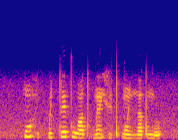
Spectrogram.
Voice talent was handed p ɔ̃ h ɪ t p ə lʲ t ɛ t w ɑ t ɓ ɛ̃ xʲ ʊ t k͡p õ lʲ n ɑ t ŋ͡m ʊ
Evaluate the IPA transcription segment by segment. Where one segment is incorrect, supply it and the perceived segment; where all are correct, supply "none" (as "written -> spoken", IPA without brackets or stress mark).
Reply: none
